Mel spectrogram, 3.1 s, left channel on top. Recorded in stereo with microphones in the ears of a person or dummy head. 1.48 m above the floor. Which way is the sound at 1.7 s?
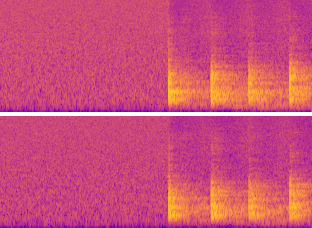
10° left (ahead or behind).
